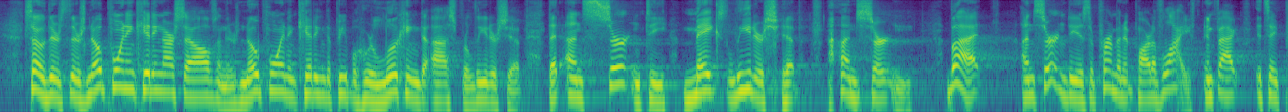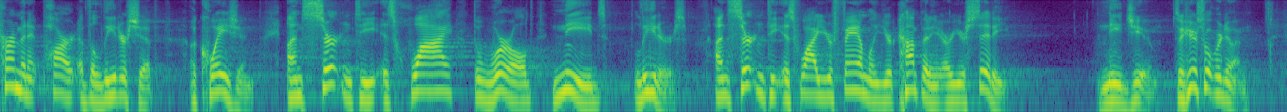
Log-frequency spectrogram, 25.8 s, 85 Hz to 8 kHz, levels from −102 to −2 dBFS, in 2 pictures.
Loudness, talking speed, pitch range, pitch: -19 LUFS, 165 wpm, 145-195 Hz, 160 Hz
